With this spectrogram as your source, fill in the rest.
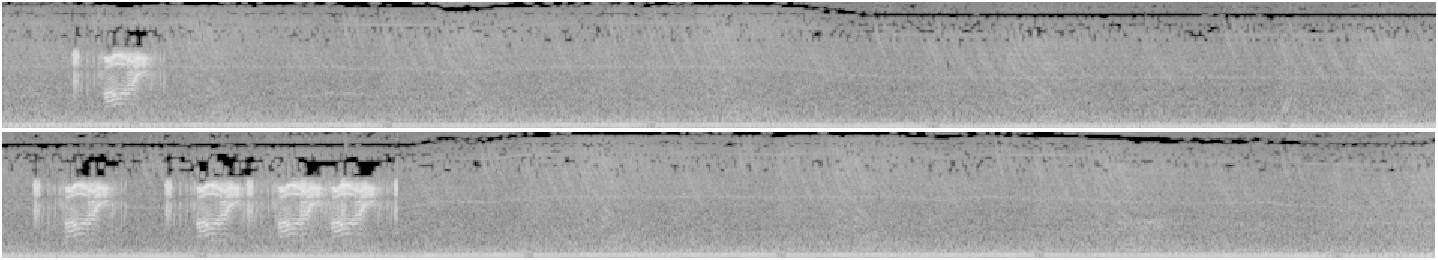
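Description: A hovering vehicle's engine hums low and steady.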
